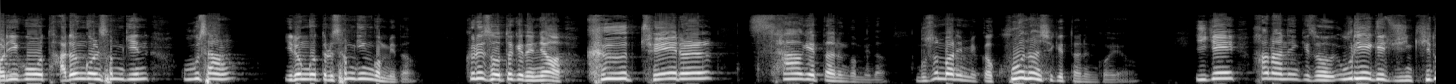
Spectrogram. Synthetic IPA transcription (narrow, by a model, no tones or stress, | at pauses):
ʌɾiɡotaɾɯnɡʌɭsʰʌmɡin | usʰaŋ | iɾʌnɡʌt͈ɯɾɯɭsʰʌmɡinɡʌmɲida̰ | kɯɾe̞s̬ʰʌʌt͈ʌkʰe̞dweɲa | kɯt͡ɕwe̞ɾɯɭ | sʰaɡe̞t̚t͈anɯnɡʌmɲida | mus̬ʰɯnmaɾimɲik͈akuʌnɦaɕʰiɡe̞t̚t͈anɯnɡʌe̞̰jo̰ | iɡe̞ | hanaɲimk̬͈e̞s̬ʰʌuɾie̞ɡe̞d͡ʑuɕʰinkid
